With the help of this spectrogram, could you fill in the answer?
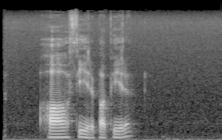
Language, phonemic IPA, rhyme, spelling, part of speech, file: Norwegian Bokmål, /ˈɑːfiːrəpapiːrə/, -iːrə, A4-papiret, noun, NB - Pronunciation of Norwegian Bokmål «A4-papiret».ogg
- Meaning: definite singular of A4-papir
